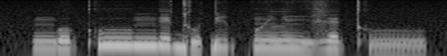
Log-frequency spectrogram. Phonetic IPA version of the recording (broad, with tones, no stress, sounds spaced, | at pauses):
ŋ o˨ kʼ uː˦ ŋ e˦ d u˨ ɗ i˦ kʷ ĩ˦ l ĩ˦˨ ɣ ɛ˦ kʼ uː˨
